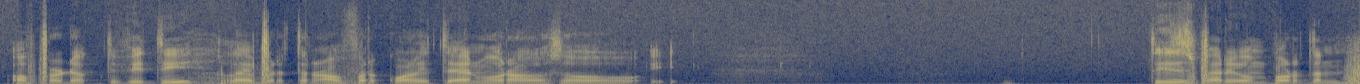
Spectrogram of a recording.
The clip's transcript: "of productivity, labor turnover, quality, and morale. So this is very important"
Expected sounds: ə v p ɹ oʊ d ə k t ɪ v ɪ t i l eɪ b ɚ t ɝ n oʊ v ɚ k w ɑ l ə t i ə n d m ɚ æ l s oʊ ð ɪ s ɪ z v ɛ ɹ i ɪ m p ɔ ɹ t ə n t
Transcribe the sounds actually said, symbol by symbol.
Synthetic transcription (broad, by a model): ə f p ɹ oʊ d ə k t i f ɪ t i l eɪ b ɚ t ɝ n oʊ f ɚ k w ɑ l ə t i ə n m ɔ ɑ l s oʊ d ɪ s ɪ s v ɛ ɹ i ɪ m p ɔ ɹ t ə n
